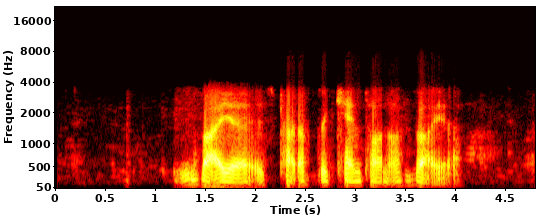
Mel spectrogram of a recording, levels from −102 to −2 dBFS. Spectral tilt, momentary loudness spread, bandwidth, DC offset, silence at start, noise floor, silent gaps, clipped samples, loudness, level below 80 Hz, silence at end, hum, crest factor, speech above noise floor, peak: -5.5 dB/octave; 13 LU; 3.7 kHz; under 0.1%; 1.2 s; -67 dBFS; none; under 0.1%; -20 LUFS; -60 dBFS; 0.75 s; none; 20 dB; 48 dB; -2 dBFS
